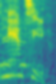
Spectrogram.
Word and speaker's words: Nancy: That's Nancy. Rhymes with fancy.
